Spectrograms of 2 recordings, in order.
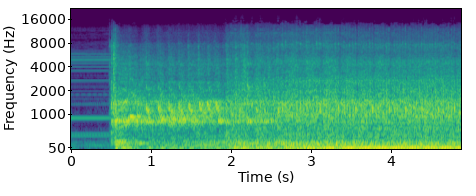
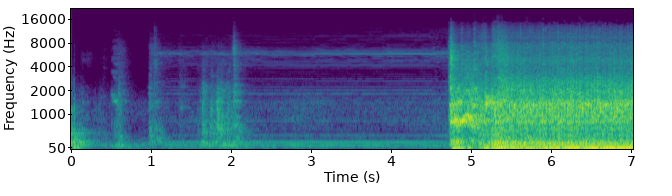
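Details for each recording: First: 1993 Dodge W250 with 5.9L 12-valve first-gen Cummins, just after injector replacement: starts abruptly then chugs and stumbles unevenly at about three beats a second; air in the injector lines, before bleeding them. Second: 1993 Dodge W250 with 5.9L 12-valve Cummins, just after injector replacement: quiet clicks, then the diesel fires into a steady, even clatter with no misses; steam from spilled diesel in exhaust. Normal idle, sounds better.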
